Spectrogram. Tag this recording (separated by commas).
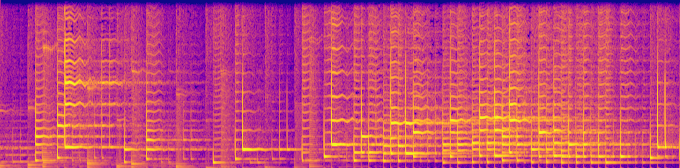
Music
